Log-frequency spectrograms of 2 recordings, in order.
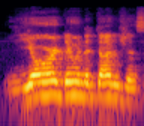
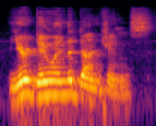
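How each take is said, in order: First: "You're" drawn out and stressed. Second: Said in the usual way. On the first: Retold or imitated. Bosses telling a designer he works alone, stress on "You're". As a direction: lean slowly on "You're". Retold answer to who else.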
